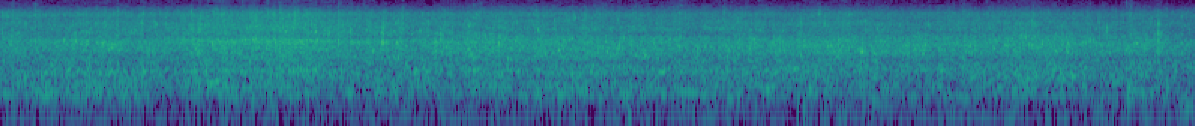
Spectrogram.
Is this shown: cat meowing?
no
